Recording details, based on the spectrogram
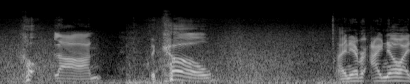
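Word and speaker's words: Koh Larn: of us will call Kolarn. The Thai pronunciation of it is different. It's a little softer than that. It's more like Kolan.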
